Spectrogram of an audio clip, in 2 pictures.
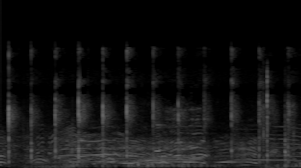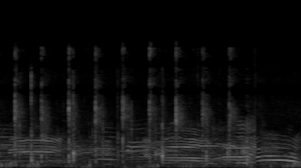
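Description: Several voices shouting and calling over one another in rising and falling cries, as players and spectators yell during an attack on goal in an outdoor soccer game.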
